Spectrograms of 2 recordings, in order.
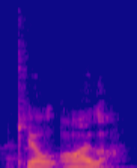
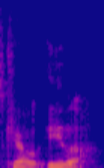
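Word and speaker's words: Caol Ila: same kind of spelling you would pronounce it Kell Ela but it's not I'm sorry not kill Isla but it's kel'ila and even she found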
